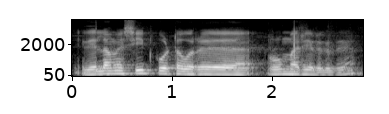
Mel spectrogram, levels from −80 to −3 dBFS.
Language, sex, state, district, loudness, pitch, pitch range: Tamil, male, Tamil Nadu, Kanyakumari, -19 LUFS, 125 Hz, 120-150 Hz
